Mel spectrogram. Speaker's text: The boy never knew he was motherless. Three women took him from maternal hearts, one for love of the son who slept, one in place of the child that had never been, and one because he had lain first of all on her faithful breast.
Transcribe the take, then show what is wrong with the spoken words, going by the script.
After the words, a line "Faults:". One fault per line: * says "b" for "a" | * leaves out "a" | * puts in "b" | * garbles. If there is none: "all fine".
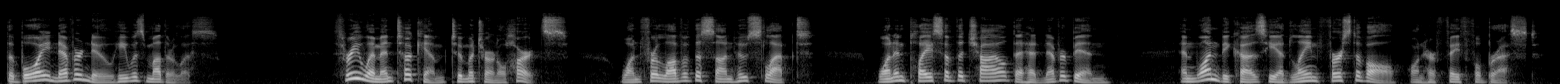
The boy never knew he was motherless. Three women took him to maternal hearts, one for love of the son who slept, one in place of the child that had never been, and one because he had lain first of all on her faithful breast.
Faults:
* says "to" for "from"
